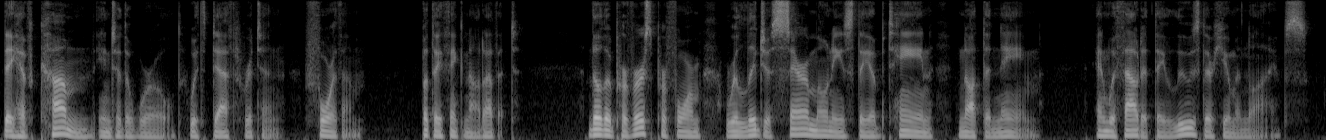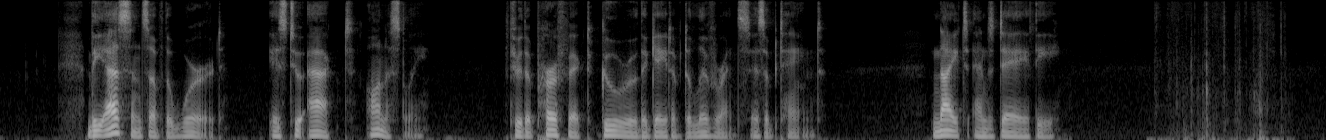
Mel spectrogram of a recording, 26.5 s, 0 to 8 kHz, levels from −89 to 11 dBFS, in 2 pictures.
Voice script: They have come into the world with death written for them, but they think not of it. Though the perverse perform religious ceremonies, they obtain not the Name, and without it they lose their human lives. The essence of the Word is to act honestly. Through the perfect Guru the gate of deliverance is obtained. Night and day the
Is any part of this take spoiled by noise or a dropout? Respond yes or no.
yes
